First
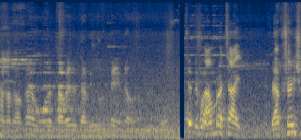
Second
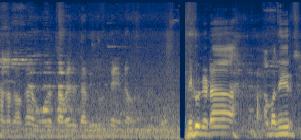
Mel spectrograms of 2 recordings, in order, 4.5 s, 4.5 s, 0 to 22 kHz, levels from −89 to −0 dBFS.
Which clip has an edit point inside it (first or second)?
first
